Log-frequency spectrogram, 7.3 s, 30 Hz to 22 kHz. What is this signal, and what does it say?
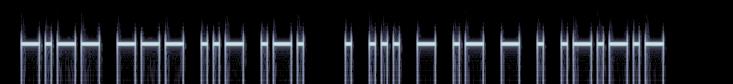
Morse code, heard as a keyed tone, about 20 wpm, 700 Hz. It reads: YOUR ESTATE.
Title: Sentences from Top 1200 Words 20wpm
